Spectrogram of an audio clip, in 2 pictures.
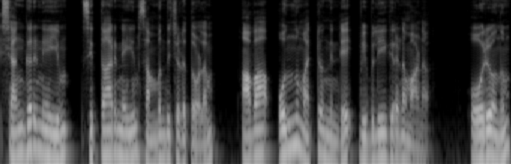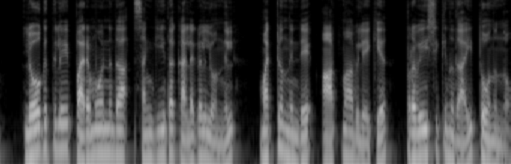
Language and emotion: Malayalam, neutral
